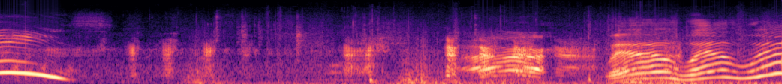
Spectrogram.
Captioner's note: men chuckling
